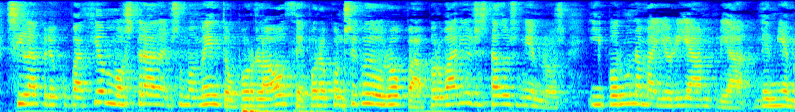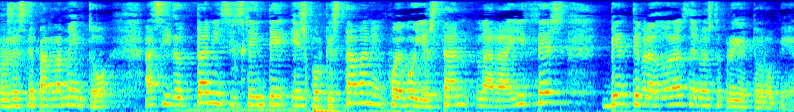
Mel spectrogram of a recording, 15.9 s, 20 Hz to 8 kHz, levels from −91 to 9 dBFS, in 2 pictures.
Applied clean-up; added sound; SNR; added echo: none; Splash, splatter; 18 dB; reverberation time 0.8 s.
